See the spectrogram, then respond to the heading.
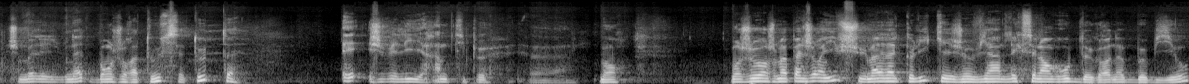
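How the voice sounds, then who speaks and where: At a moderate pace and medium pitch, a man talks with ordinary pitch variation and long, frequent pauses amid noticeable background noise. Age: 60s. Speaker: recovering alcoholic. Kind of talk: testimony read aloud.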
